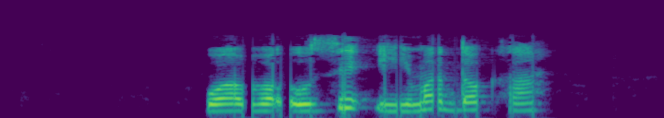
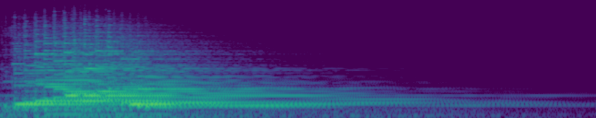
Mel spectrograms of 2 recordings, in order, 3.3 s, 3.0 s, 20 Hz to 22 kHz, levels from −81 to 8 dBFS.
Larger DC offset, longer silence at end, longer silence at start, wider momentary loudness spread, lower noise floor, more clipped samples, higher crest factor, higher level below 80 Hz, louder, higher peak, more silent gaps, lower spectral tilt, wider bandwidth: neither; second, 0.6 s vs 0.95 s; first, 1.05 s vs 0 s; second, 11 LU vs 21 LU; first, -74 dBFS vs -56 dBFS; neither; about the same, 18 dB vs 18 dB; about the same, -56 dBFS vs -52 dBFS; first, -16 LUFS vs -22 LUFS; first, 0 dBFS vs -8 dBFS; neither; about the same, -4 dB/octave vs -3.5 dB/octave; second, 7.6 kHz vs 16 kHz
